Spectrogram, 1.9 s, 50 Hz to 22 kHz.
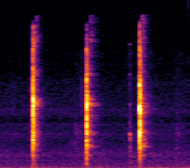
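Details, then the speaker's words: Low-cost 8-speed road bike, front chainring inner, rear on outermost sprocket, cranked slowly: three crisp light ticks about half a second apart as chain drops and brushes neighbouring cog's angled teeth; cross-chain rub, normal for setup. "예 이렇게 이렇게 툭하고 떨어질 때 이 옆쪽에 있는 코 그와 스치는 소리가 나요"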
